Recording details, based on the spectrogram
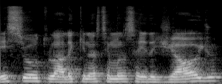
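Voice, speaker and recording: Speaking with a Brazilian accent, a man has a dark, mellow tone. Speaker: tech YouTuber; tech reviewer. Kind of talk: unboxing review; casual product review. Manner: casual, hesitant. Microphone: phone near.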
